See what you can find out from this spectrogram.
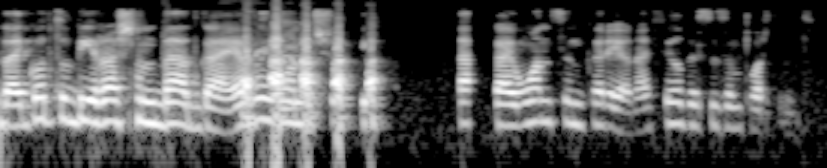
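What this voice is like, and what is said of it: Put-on Russian accent. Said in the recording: “you got to put on a Russian accent”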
